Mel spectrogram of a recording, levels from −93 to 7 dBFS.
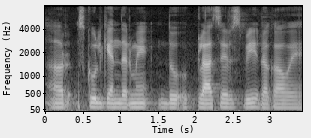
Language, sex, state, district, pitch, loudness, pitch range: Hindi, male, Arunachal Pradesh, Lower Dibang Valley, 115 Hz, -20 LUFS, 110-120 Hz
